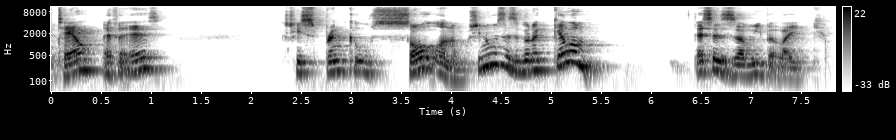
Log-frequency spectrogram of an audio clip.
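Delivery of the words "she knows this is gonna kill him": incredulous telling. Real, not acted. Retelling wife's cruel test.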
